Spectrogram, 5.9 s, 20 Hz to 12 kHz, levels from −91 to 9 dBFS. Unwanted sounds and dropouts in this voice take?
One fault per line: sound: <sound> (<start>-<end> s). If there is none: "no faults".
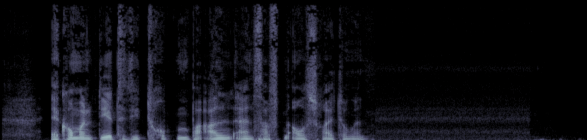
no faults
